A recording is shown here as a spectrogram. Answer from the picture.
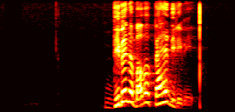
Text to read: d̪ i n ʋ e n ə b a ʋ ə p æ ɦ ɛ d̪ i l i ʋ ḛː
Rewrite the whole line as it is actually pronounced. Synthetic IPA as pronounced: d̪ i ʋ e n ə b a ʋ ə p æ ɦ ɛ d̪ i l i ʋ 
